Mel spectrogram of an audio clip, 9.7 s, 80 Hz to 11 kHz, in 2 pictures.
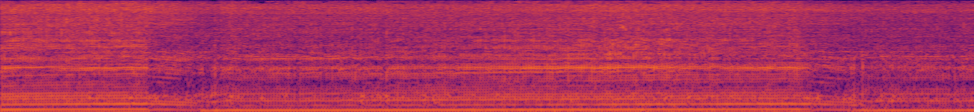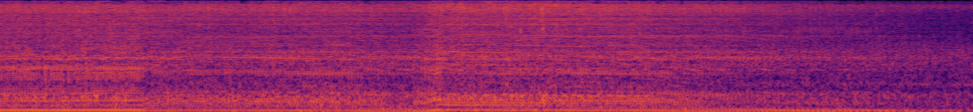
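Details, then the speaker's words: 1982 Honda XR80 fitted with an XR100 engine, restored after a leaking tank and a tank sealer that nearly ruined the engine. It starts right up, with revs rising and falling smoothly and no knocks or misses. Normal running, "runs like a top". "oh well let's see if it starts up sucker starts right up"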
